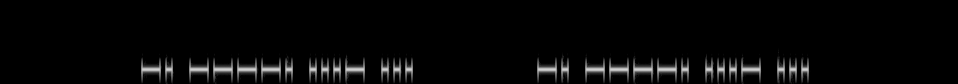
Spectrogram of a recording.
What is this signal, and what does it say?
Morse code, heard as a keyed tone, about 20 wpm, 700 Hz. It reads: N9VS N9VS
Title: USA Call Signs - 4 Characters - Repeated 2x - 20wpm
